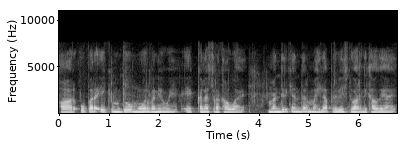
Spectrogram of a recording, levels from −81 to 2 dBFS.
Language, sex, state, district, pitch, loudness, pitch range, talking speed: Hindi, male, Bihar, West Champaran, 175 Hz, -16 LUFS, 170-185 Hz, 195 wpm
